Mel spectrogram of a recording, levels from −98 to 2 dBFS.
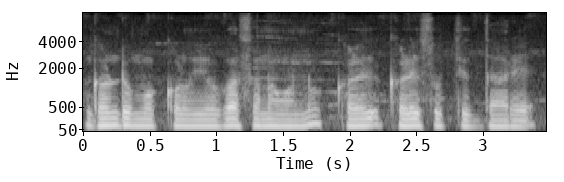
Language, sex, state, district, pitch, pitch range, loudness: Kannada, male, Karnataka, Koppal, 120 Hz, 115-125 Hz, -19 LUFS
